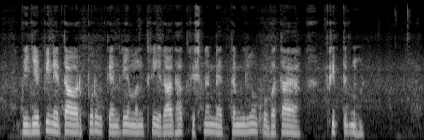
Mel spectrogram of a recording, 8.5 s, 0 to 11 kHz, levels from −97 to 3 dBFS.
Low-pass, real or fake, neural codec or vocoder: 9.9 kHz; real; none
